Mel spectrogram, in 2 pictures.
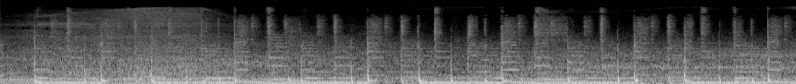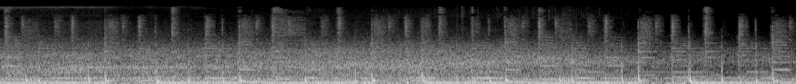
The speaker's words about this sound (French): Alors on a pris la voiture, on a fait une heure et demie de route au nord-est de Stuttgart, on est dans la région de Schwäbisch Hall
